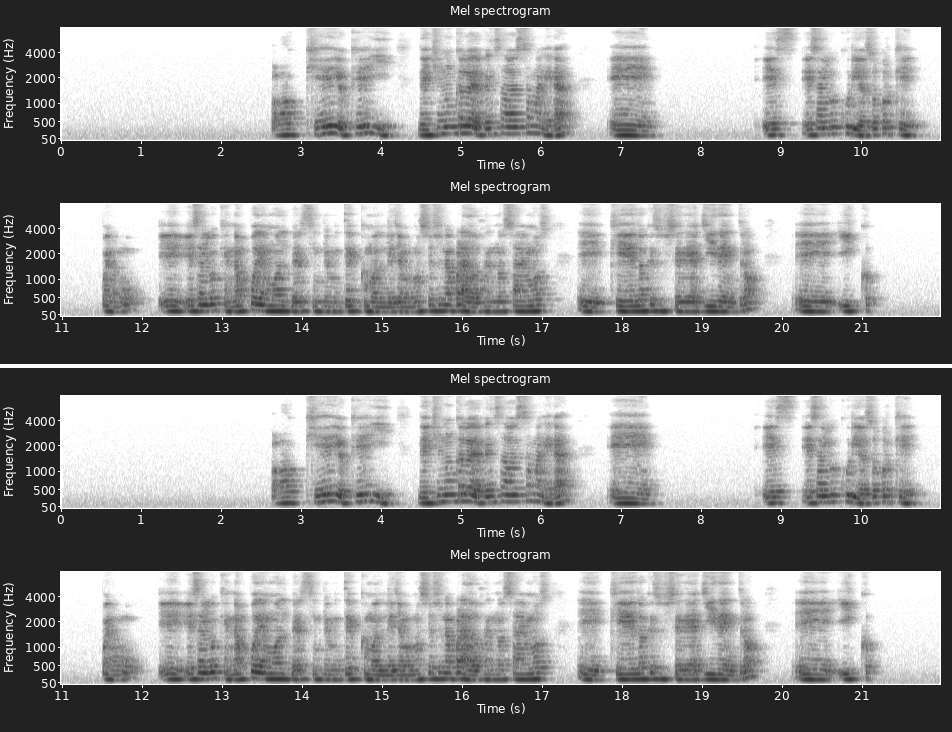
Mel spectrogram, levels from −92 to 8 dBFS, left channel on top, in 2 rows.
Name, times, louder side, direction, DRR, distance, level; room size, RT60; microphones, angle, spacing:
voice 1, 2.6-4.1 4.5-6.4 6.8-7.4 8.8-10.7 11.5-11.9 12.2-17.1 17.4-19.7 20.2-21.1, equal, 5° right, 1.2 m, -22 dB
4.8 x 3.1 x 2.7 m
head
